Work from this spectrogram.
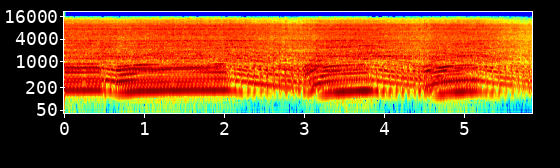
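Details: Hedge trimmer after repacking the nearly empty gearbox with grease: revs up and down in short bursts with clean whirring, no metal grinding; grinding noise resolved.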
